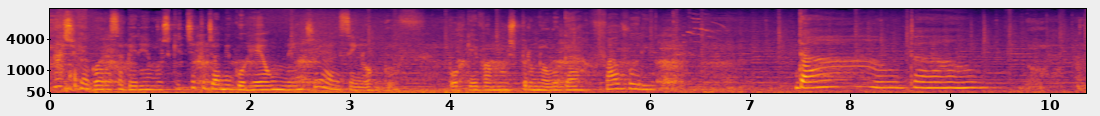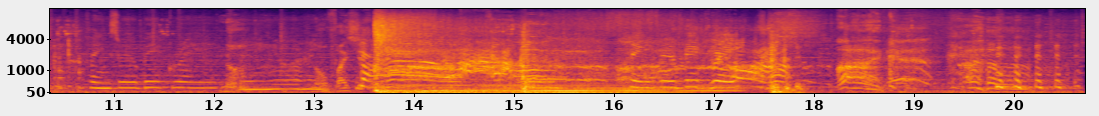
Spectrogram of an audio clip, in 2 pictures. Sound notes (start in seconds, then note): 17.6 groaning; 17.9 breathing heavily; 19.1 chuckles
